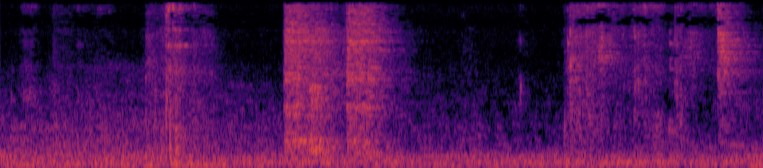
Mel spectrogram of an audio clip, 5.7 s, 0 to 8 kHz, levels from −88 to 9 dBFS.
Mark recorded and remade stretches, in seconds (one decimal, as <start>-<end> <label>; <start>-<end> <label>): 0.0-2.1 remade; 2.1-5.7 recorded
